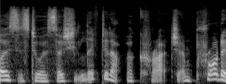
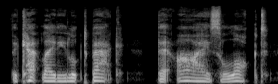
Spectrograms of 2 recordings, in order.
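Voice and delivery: ordinary delivery, nothing marked

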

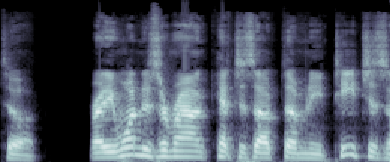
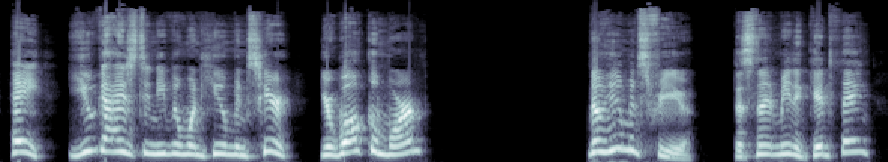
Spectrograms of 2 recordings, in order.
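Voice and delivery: higher-pitched, lightly acted trickster brush-off; dismissive Coyote; 8 semitones higher than usual. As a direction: talk the worm out of it, pitched up. Coyote brushes off late Worm.

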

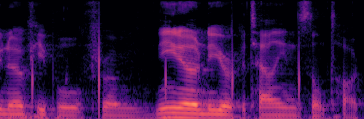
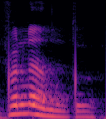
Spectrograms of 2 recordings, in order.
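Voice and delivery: put-on Italian accent; 7 semitones higher, slower than usual. Saying the name Italian-style.

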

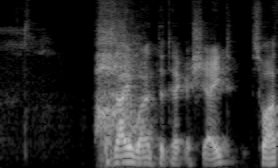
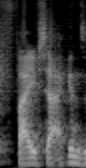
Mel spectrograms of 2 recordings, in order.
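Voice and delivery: ordinary talk

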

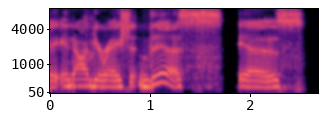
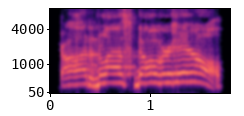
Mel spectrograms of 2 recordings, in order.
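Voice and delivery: slow, higher proclamation; commanding; 7 semitones higher, slower than usual. A narrator's reading. Preacher commanding his rally crowd, slow and lifted. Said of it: "Wilder commanded".

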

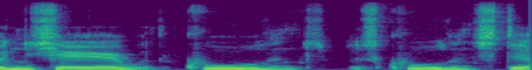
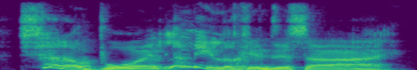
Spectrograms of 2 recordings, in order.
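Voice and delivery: higher-pitched scolding order; impatient mother; 7 semitones higher than usual.

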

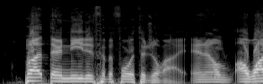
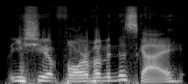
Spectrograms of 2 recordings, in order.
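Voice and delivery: normal talking voice

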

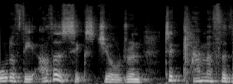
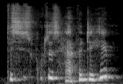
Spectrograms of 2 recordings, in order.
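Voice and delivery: angry retort; 13 semitones higher, 5 dB louder, faster than usual. Acted. Mother retorts to chief.

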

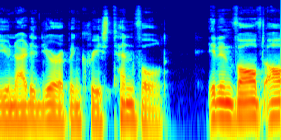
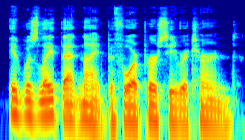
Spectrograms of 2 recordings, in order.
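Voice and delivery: ordinary delivery, nothing marked

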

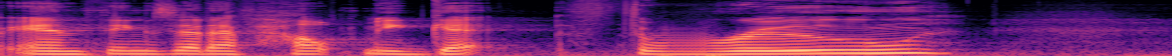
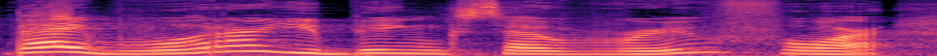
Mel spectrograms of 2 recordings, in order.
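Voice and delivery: slow, put-on British accent. Answering the cashier back, slow mock British accent. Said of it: "what's up with the accent".

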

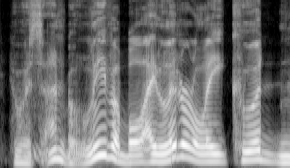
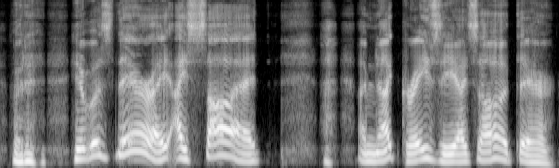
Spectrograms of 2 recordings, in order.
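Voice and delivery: insistent plea; 4 semitones higher than usual. Acted. Insisting again to attendant.

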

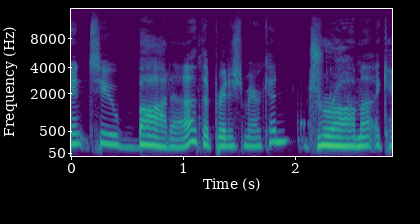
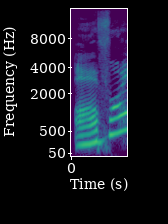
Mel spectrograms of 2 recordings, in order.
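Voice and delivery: "Avril" higher, rising into a question; puzzled echo; 5 semitones higher, 6 dB louder than usual. Retold or imitated. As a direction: try "Avril" again, loud and unsure. Retold second puzzled attempt.

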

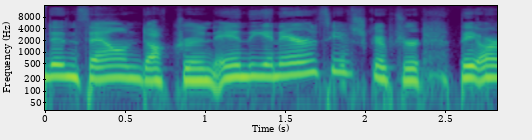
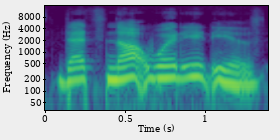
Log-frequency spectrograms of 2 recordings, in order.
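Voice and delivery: usual speaking voice

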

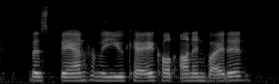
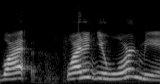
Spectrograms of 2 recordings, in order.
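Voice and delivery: loud, high mock outrage; playfully dramatic protest; retold dismay; 6 semitones higher, 9 dB louder than usual. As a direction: wail it like a wounded complaint. Retold distressed text to friend.

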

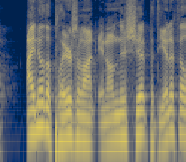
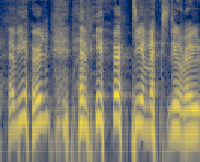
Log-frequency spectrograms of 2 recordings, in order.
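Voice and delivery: laughing; 6 semitones higher, 5 dB louder than usual. Real, not acted. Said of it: "laughing while asking".

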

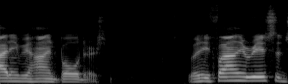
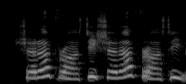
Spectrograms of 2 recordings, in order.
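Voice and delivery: high-pitched taunting mimicry; childish, singsong mockery; mocking; 13 semitones higher than usual. A narrator's reading. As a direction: parrot it back in a silly high voice. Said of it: "mocked Frosty".

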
